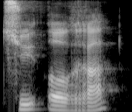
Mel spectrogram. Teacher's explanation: So j'aurai, Tu auras. So we don't pronounce the S at the end. Tu auras.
